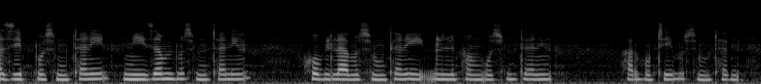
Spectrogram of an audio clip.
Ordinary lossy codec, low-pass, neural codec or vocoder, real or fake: none; 7.2 kHz; autoencoder, 22.05 kHz, a latent of 192 numbers a frame, VITS, trained on many speakers; fake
